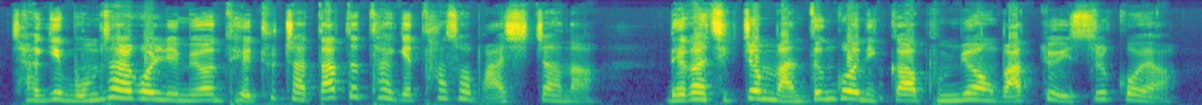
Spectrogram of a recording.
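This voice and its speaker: A woman's voice: medium pitch, lively intonation, fairly quick, natural voice. A woman voicing a clingy young husband who begs and whines in a web-toon radio drama reading. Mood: pleading. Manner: whiny, begging.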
